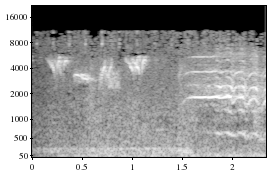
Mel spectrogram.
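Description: Village-scene sound effects: a horse whinnying in a long, quavering call that starts about one and a half seconds in. Before it come a few short high chirps over a steady background of ambient noise.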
